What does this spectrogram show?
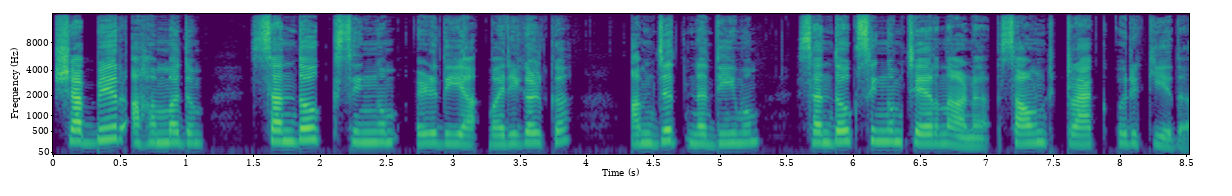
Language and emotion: Malayalam, neutral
